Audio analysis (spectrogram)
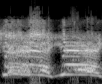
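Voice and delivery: very high, roaring cheering shout, stadium-like.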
